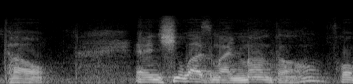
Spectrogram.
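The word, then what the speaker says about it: Thao: T-H-I-O. Tao. That's her name. You can pronounce whatever you want, but I pronounce it Tao.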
